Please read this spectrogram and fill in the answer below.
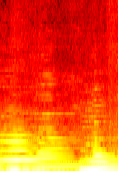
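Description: Live contemporary chamber music: violin, viola and cello bowing long held notes that swell and fade, with a new, louder chord entering about one and a half seconds in.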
